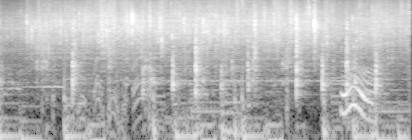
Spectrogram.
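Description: Chopped garlic and red onion sizzling in hot oil in a nonstick wok, stirred with a wooden spoon that clicks and scrapes against the pan again and again.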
